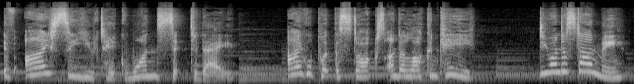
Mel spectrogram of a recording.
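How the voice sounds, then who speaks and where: Woman acting a high-voiced, bossy society wife. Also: very animated, moderate pace, music in the background. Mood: stern. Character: bossy, genteel wealthy wife. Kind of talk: visual novel game acting.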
